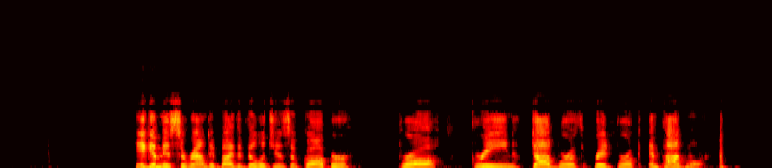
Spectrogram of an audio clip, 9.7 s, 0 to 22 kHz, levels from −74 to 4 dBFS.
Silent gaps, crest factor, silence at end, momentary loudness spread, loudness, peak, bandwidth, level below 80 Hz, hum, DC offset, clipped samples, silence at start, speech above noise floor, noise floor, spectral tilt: 4.85-4.89 s; 20 dB; 0.6 s; 15 LU; -24 LUFS; -8 dBFS; 10 kHz; -62 dBFS; none; under 0.1%; under 0.1%; 1.7 s; 56 dB; -81 dBFS; -2.5 dB/octave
